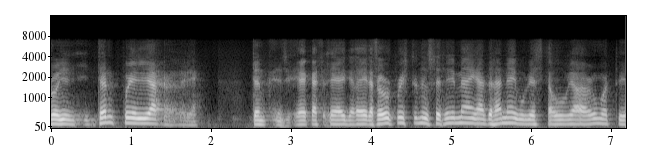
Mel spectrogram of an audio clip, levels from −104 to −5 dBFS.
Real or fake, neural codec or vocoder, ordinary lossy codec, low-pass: fake; codec, 16 kHz, 0.5 kbps, FunCodec, trained on Chinese and English, 25 frames a second; none; 7.2 kHz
